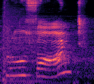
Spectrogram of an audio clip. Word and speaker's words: croissant: This button is for croissant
